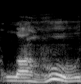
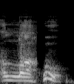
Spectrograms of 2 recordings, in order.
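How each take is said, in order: First: The final vowel is drawn out long. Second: The final vowel is kept short. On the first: It adds 'his' onto Allah. "if they make it long" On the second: It is just Allah in the nominative case. "If you say Allahu short"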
